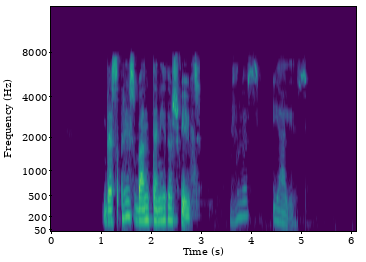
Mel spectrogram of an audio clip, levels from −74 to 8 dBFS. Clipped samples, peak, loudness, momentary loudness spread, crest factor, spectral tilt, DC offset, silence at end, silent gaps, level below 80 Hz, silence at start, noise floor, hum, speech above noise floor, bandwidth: under 0.1%; -4 dBFS; -21 LUFS; 20 LU; 22 dB; -4 dB/octave; under 0.1%; 1 s; none; -64 dBFS; 1.05 s; -78 dBFS; none; 55 dB; 8.2 kHz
